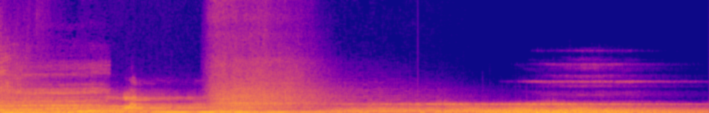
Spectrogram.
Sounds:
Vehicle, Car

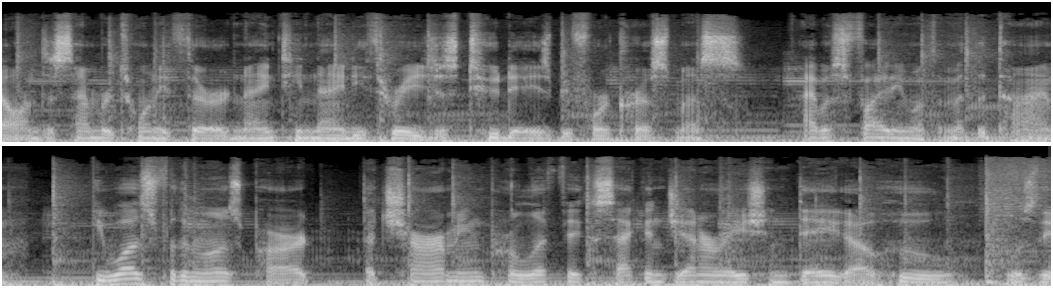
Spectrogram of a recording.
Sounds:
Soundtrack music, Music, Speech, Background music

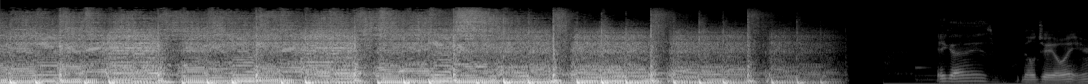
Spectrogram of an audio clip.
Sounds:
Speech, Rock music, Music

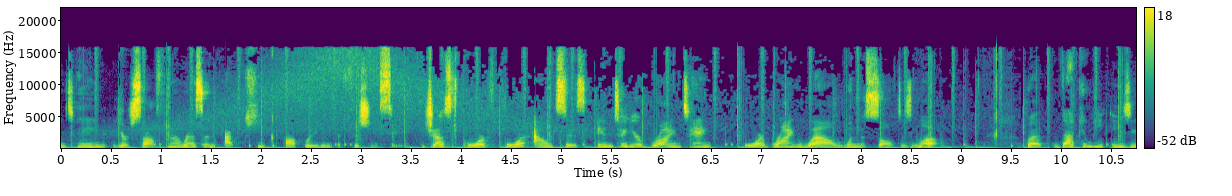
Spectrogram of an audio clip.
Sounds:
Speech, Music

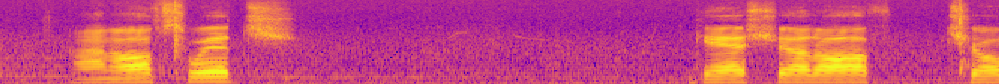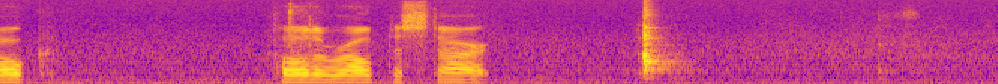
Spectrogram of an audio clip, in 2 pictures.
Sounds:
Speech

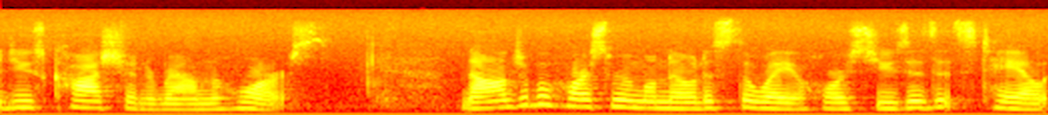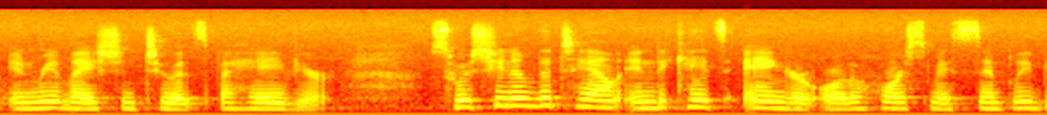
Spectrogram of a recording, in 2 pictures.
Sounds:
Speech

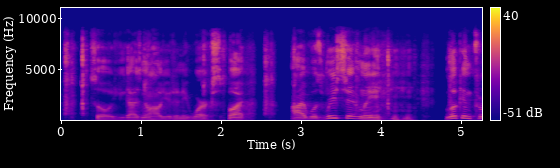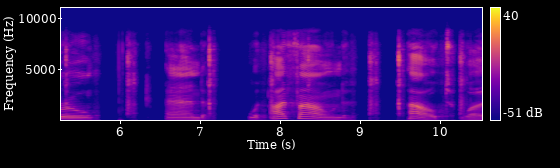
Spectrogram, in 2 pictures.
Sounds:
Speech

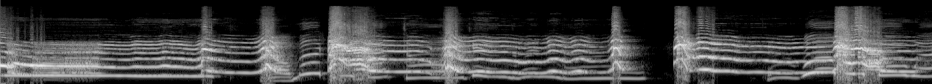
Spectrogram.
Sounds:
Speech

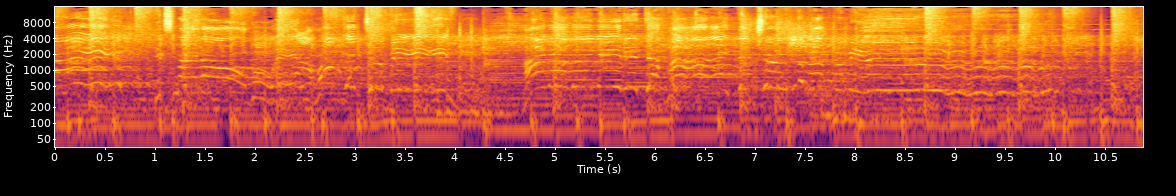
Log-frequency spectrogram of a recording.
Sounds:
Music

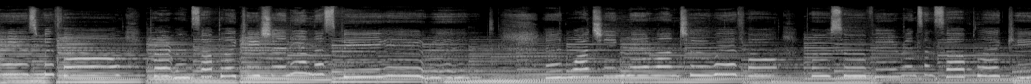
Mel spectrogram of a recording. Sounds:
Music

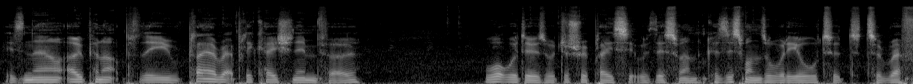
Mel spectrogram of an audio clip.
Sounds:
Speech

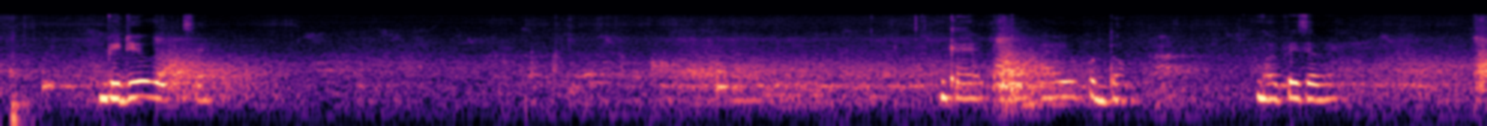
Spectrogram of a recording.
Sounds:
Insect

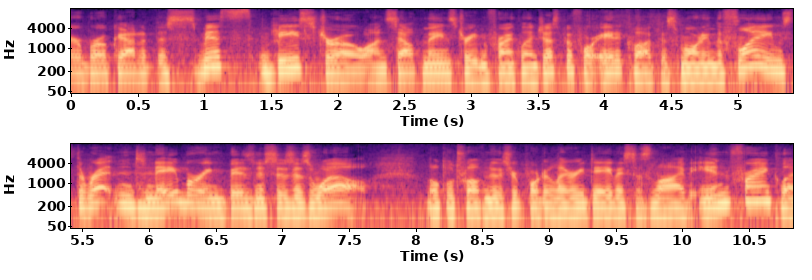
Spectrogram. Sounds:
Speech

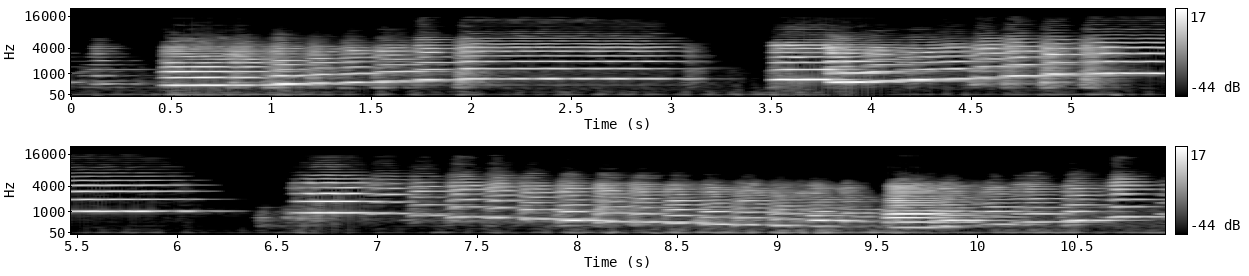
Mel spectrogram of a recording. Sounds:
Music, fiddle, Musical instrument

